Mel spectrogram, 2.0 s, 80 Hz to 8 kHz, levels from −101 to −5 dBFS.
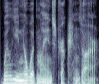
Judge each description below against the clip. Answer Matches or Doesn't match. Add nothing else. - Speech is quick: Matches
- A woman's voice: Doesn't match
